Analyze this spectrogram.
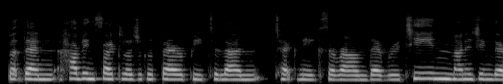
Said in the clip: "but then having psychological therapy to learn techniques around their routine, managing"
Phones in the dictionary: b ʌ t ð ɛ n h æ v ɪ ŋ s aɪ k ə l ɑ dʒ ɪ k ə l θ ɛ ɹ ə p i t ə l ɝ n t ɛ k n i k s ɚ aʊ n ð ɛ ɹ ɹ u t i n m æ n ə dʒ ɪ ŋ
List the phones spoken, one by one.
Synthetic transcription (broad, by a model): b ʌ t ð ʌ n h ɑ v ɪ ŋ s aɪ k ə l ɑ dʒ ɪ k ə l θ ɛ ɹ ə p i t ə l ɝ n t ɛ k n i k s ɚ aʊ n ð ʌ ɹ ɹ u t i n m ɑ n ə dʒ ɪ ŋ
